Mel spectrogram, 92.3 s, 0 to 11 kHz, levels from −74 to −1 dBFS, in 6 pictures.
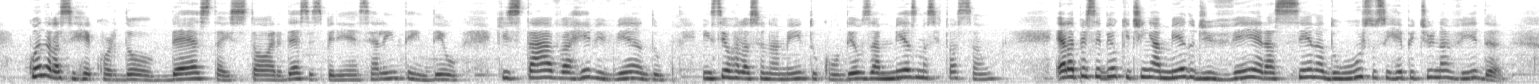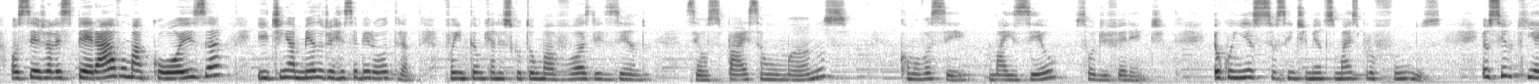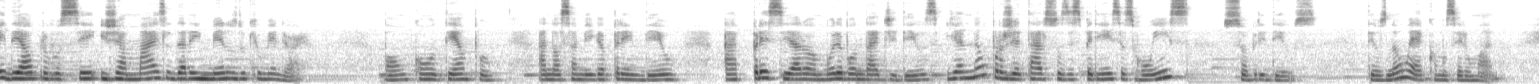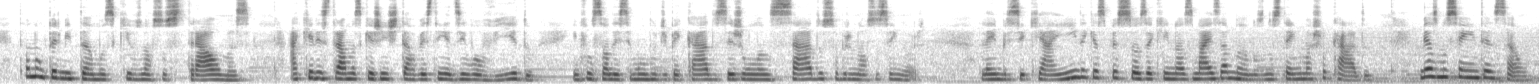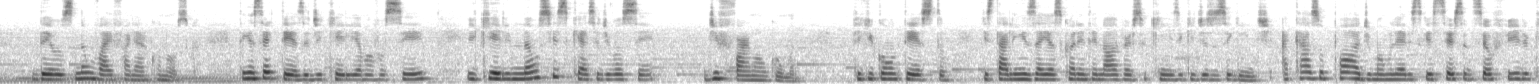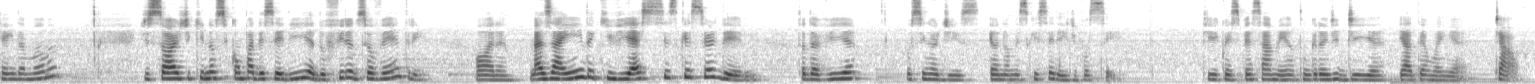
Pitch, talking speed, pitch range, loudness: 210 Hz, 170 wpm, 190-235 Hz, -27 LUFS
